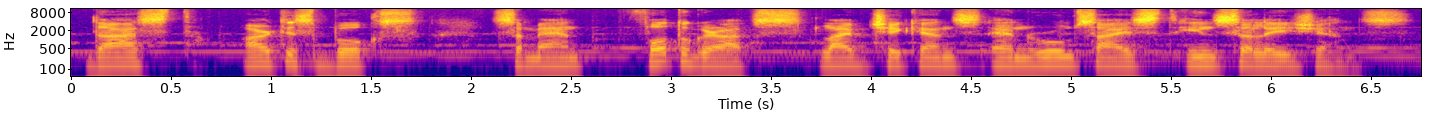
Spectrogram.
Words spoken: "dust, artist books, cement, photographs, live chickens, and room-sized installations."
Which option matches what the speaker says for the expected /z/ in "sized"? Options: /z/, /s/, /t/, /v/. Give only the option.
/s/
